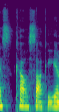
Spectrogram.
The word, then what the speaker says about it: Kawasaki: Kawas, yeah, Guy Kawasaki.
